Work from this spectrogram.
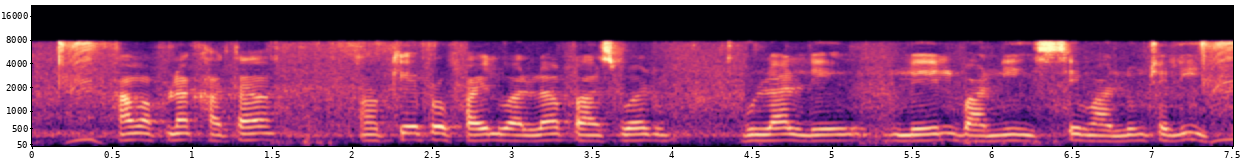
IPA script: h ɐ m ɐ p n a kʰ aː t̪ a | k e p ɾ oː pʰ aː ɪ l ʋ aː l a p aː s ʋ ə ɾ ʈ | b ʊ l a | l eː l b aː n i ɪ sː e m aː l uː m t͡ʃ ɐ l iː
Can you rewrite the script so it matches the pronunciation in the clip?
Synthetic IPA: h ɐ m ɐ p n a kʰ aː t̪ a | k e p ɾ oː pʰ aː ɪ l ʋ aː l a p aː s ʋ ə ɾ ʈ | b ʊ l a | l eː l b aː n i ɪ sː e m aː l uː m t͡ʃ ɐ l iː

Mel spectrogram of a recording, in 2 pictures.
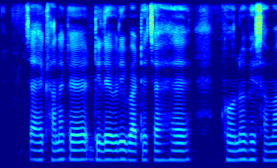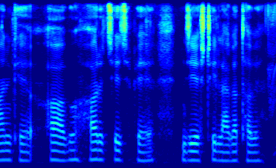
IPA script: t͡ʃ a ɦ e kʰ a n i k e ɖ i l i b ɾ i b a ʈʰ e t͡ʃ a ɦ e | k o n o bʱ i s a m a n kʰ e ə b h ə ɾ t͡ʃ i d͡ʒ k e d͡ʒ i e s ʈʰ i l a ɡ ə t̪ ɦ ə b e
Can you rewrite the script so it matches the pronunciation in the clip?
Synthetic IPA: t͡ʃ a ɦ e kʰ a n a k e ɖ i l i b ɾ i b a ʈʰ e t͡ʃ a ɦ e | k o n o bʱ i s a m a n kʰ e ə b h ə ɾ t͡ʃ i d͡ʒ p e d͡ʒ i e s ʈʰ i l a ɡ ə t̪ ɦ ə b e

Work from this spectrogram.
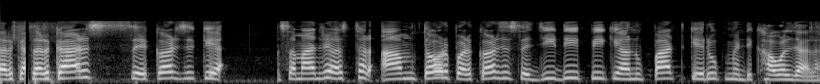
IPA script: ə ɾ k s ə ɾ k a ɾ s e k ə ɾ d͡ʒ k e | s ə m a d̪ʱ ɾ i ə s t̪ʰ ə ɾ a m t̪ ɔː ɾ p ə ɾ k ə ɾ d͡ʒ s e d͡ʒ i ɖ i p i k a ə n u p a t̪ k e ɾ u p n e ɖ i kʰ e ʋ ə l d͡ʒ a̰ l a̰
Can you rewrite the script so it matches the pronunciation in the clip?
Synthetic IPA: ə ɾ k s ə ɾ k a ɾ s e k ə ɾ d͡ʒ k e | s ə m a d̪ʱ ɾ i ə s t̪ʰ ə ɾ a m t̪ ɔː ɾ p ə ɾ k ə ɾ d͡ʒ s e d͡ʒ i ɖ i p i k e ə n u p a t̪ k e ɾ u p m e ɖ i kʰ a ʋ ə l d͡ʒ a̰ l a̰

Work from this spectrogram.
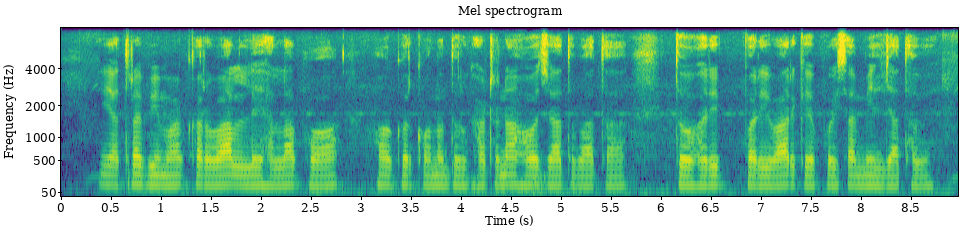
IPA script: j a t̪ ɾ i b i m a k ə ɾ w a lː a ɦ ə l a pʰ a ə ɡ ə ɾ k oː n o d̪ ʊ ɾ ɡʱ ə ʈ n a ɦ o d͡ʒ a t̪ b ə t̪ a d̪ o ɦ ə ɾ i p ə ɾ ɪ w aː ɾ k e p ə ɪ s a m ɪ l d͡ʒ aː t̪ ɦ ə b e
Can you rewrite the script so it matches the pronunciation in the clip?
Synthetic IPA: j a t̪ ɾ a b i m a k ə ɾ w a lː e ɦ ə l a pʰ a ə ɡ ə ɾ k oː n o d̪ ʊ ɾ ɡʱ ə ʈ n a ɦ o d͡ʒ a t̪ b a t̪ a t̪ o ɦ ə ɾ i p ə ɾ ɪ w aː ɾ k e p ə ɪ s a m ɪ l d͡ʒ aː t̪ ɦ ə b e

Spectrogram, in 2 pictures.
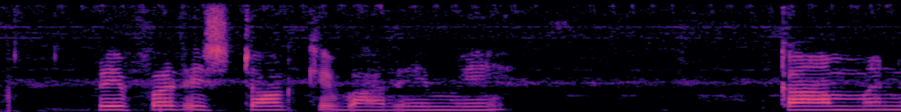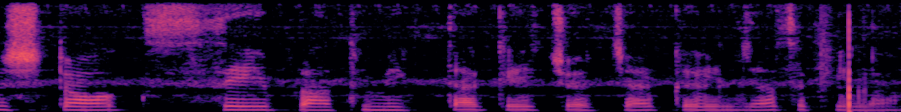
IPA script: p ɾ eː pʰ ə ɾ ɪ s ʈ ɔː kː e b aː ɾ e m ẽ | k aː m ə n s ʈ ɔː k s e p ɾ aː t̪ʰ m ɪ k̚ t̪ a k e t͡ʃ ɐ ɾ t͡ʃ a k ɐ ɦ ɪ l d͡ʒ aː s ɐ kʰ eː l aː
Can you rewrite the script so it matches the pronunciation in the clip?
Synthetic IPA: p ɾ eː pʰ ə ɾ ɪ s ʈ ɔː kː e b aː ɾ e m ẽ | k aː m ə n s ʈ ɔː k s e p ɾ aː t̪ʰ m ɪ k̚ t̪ a k e t͡ʃ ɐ ɾ t͡ʃ a k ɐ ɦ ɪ l d͡ʒ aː s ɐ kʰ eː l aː

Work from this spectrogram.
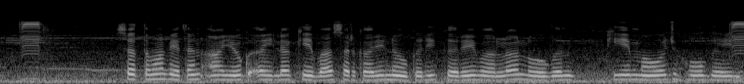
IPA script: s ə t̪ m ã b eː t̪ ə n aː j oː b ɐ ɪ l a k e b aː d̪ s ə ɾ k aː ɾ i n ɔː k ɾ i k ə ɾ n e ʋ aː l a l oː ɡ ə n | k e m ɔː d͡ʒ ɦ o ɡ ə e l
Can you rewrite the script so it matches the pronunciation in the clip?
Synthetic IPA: s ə t̪ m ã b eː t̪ ə n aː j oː ɡ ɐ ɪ l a k e b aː d̪ s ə ɾ k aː ɾ i n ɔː k ɾ i k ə ɾ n e ʋ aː l a l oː ɡ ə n | k e m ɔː d͡ʒ ɦ o ɡ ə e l

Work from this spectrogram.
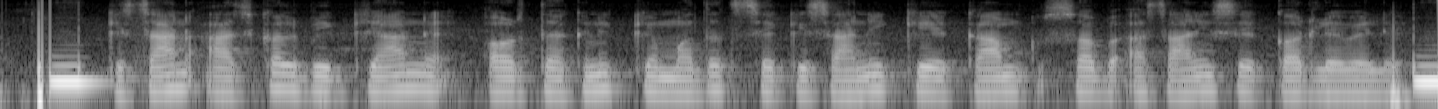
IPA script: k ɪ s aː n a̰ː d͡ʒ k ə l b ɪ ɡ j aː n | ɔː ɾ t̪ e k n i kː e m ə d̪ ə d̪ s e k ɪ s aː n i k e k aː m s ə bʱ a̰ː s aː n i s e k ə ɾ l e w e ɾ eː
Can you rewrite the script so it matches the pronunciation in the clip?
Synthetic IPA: k ɪ s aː n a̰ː d͡ʒ k ə l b ɪ ɡ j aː n | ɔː ɾ t̪ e k n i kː e m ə d̪ ə d̪ s e k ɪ s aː n i k e k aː m s ə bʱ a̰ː s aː n i s e k ə ɾ l e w e l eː

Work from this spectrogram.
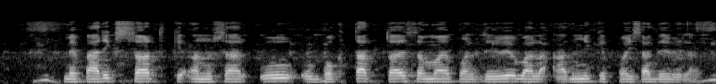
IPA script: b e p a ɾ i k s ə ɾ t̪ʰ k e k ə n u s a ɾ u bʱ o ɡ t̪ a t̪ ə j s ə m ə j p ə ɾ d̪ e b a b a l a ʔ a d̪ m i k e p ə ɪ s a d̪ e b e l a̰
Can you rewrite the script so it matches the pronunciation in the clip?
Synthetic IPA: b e p a ɾ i k s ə ɾ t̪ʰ k e ʔ ə n u s a ɾ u bʱ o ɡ t̪ a t̪ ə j s ə m ə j p ə ɾ d̪ e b e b a l a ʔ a d̪ m i k e p ə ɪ s a d̪ e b e l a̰

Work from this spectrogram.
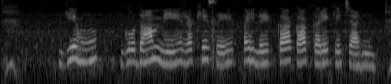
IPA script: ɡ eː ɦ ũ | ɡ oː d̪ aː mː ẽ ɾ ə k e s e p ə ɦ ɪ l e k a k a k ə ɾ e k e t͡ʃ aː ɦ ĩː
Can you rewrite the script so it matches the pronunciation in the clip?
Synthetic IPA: ɡ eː ɦ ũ | ɡ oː d̪ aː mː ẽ ɾ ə kʰ e s e p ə ɦ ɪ l e k a k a k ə ɾ e k e t͡ʃ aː ɦ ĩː

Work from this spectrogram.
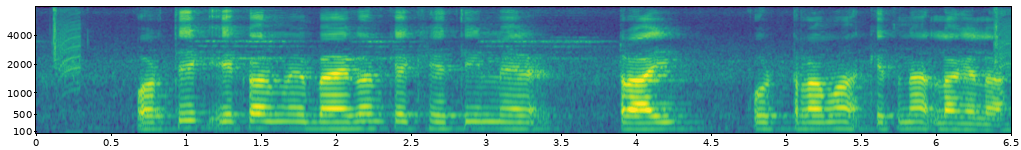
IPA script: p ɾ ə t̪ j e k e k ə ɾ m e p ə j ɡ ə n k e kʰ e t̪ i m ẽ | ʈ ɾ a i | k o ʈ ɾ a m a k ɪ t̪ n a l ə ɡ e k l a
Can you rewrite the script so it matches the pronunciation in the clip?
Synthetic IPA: p ɾ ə t̪ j e k e k ə ɾ m e b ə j ɡ ə n k e kʰ e t̪ i m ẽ | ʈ ɾ a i | k o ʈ ɾ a m a k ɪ t̪ n a l ə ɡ e l a

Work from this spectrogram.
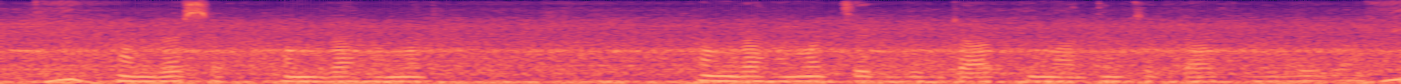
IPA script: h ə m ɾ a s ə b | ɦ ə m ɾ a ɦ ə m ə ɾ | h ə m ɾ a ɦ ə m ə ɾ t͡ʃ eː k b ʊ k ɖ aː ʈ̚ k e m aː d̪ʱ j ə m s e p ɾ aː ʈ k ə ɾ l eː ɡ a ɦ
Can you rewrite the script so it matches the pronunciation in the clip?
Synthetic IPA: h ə m ɾ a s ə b | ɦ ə m ɾ a ɦ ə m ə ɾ | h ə m ɾ a ɦ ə m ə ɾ t͡ʃ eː k b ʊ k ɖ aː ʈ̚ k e m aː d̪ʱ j ə m s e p ɾ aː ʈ k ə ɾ l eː ɡ a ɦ

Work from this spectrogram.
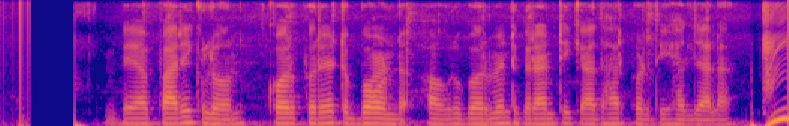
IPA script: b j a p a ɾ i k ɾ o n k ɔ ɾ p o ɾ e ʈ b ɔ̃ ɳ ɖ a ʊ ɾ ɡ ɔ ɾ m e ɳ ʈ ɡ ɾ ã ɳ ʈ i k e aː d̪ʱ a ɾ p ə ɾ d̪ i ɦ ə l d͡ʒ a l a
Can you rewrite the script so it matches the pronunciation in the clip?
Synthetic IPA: b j a p a ɾ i k l o n k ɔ ɾ p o ɾ e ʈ b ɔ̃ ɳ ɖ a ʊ ɾ ɡ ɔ ɾ m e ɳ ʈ ɡ ɾ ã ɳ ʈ i k e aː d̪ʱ a ɾ p ə ɾ d̪ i ɦ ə l d͡ʒ a l a

